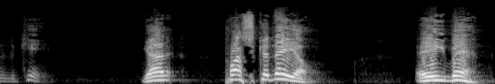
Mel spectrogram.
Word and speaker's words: proskuneo: Proskuneo. Amen. P-R-O-S-K-U-N-E-O. Proskuneo. That's how it's pronounced in the Greek.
